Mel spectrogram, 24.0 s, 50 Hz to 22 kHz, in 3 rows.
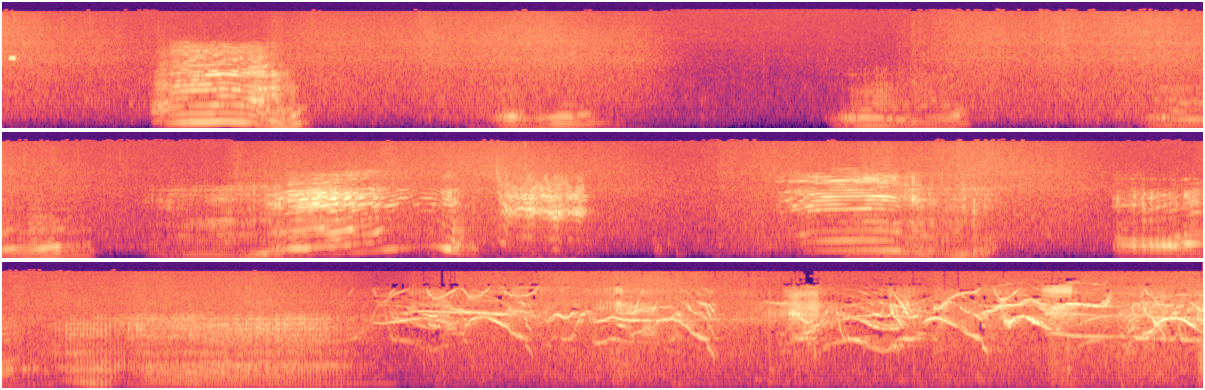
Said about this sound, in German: Ich habe mal Walgesänge bei einem Tauchgang aufgenommen. Die spiele ich euch gerne mal auf meinem MP3-Player vor. Achtung, das Konzert beginnt.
